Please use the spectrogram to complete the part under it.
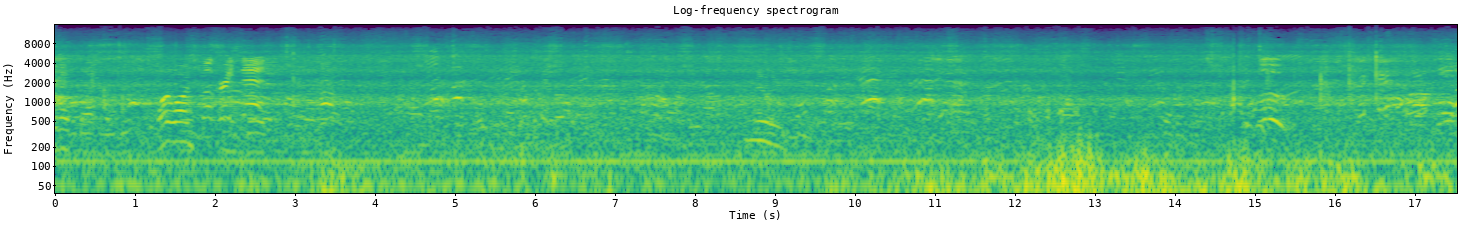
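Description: Children shout and cheer from across an open field.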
